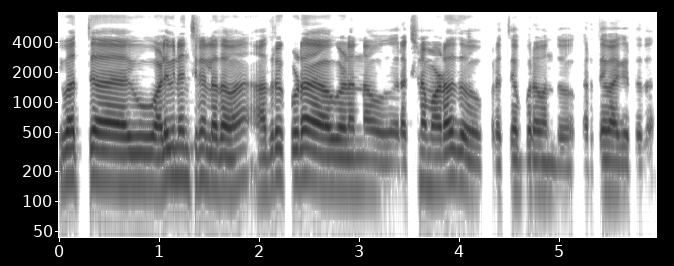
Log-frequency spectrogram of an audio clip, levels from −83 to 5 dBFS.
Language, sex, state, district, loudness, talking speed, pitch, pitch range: Kannada, male, Karnataka, Bijapur, -17 LUFS, 120 wpm, 145 Hz, 130-165 Hz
